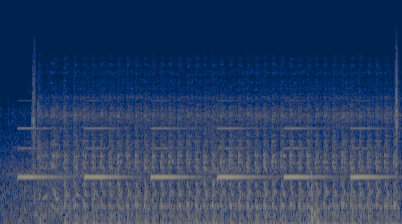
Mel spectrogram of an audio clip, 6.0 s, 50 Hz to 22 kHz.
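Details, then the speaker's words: BMW 325ci, 73,000 miles, dirty and sitting at auction: starter cranks several seconds with soft rhythmic churn but never catches; crank-no-start, owner suspects rotten gas. "Well, ladies and gentlemen, I don't think this one's gonna start. Nah. It sounds like it's trying, but I would almost be willing to bet the gas in this is rotten."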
